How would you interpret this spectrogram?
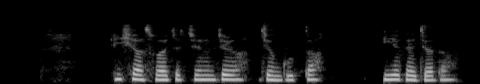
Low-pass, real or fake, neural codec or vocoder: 7.2 kHz; real; none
